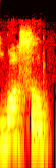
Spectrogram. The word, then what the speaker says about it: Wassell: Oh yeah, mine is Wassell, like waffle.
